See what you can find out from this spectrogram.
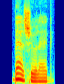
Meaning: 1. internally 2. for internal use
- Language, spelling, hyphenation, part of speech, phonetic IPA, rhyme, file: Hungarian, belsőleg, bel‧ső‧leg, adverb, [ˈbɛlʃøːlɛɡ], -ɛɡ, Hu-belsőleg.ogg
